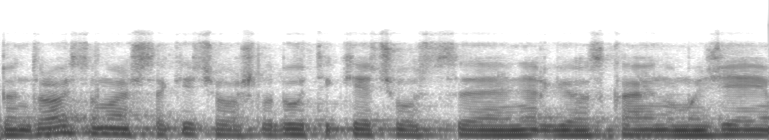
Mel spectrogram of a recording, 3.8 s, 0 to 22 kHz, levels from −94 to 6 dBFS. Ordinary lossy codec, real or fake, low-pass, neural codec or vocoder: Opus, 32 kbps; real; 7.2 kHz; none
